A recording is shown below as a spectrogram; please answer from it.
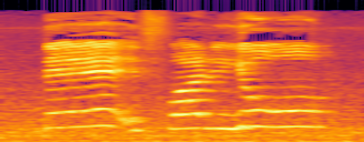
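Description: A young boy singing solo: two held, sung phrases, the first beginning about a quarter second in and the second about a second in.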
